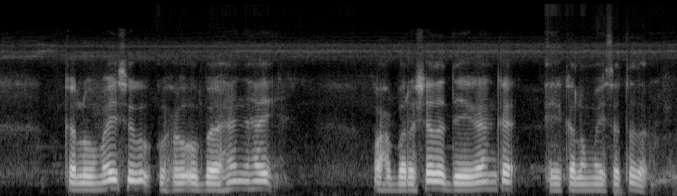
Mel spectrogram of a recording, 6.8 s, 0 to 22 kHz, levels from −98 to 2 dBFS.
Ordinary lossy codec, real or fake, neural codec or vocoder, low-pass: Opus, 32 kbps; real; none; 19.8 kHz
